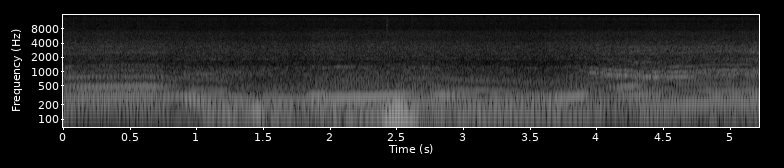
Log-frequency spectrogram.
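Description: Car engine revving in the video game Mafia III, a sports-class car's mid-pitched engine rising and falling through several accelerations, fairly faint and steady without speech.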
